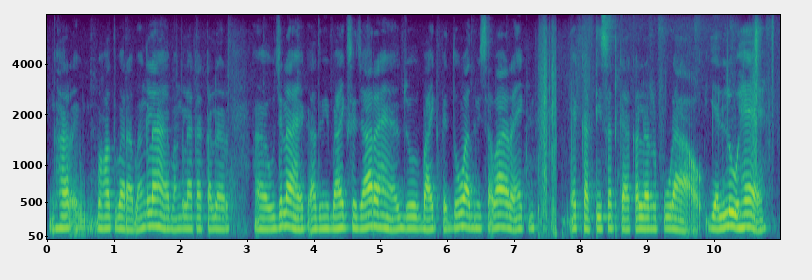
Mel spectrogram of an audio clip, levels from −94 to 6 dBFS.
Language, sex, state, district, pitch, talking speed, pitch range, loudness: Hindi, male, Bihar, East Champaran, 150 Hz, 175 wpm, 145-160 Hz, -15 LUFS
